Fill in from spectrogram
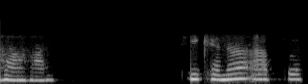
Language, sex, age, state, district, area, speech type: Hindi, female, 18-30, Madhya Pradesh, Betul, rural, conversation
